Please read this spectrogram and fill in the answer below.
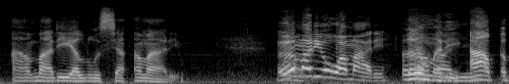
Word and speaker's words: Amary: Amari ou Amari? Amari. Ah, a pronúncia correta.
